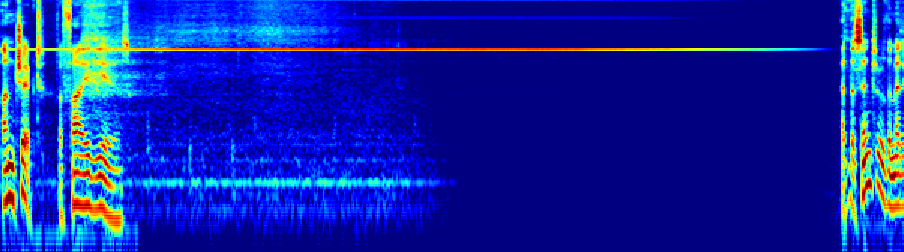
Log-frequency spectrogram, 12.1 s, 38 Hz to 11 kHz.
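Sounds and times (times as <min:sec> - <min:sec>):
room noise: 0:00.0 - 0:06.1
heart monitor flatline tone: 0:00.0 - 0:07.1.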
